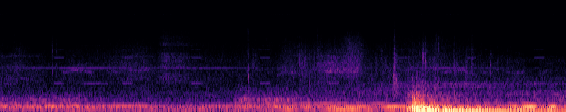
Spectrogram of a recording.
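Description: A heart monitor beeps steadily.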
